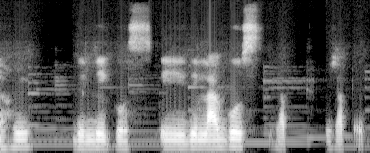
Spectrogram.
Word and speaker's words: Laos: de legos et de Laos j'appelle prononce ça en français Laos en français on prononce la dans les rues de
